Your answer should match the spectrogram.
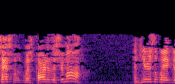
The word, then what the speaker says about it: Shema: And it's sometimes pronounced Shema, but it's really Shema.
